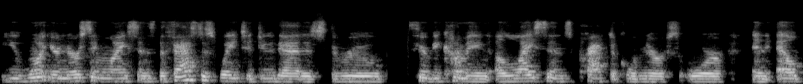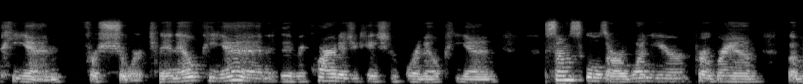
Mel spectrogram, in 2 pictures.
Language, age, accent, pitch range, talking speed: English, 40-59, American, 125-155 Hz, 145 wpm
